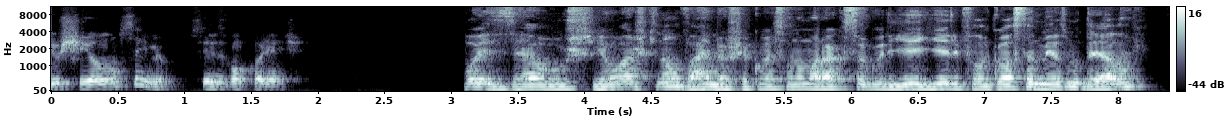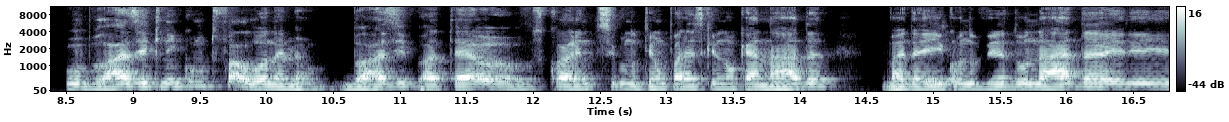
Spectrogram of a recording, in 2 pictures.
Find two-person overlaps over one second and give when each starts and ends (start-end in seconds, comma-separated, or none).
none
